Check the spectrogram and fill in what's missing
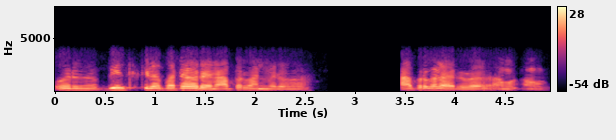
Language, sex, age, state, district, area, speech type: Tamil, male, 18-30, Tamil Nadu, Ranipet, rural, conversation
